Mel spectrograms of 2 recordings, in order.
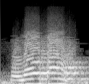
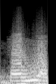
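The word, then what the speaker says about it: ثویبہ: تو سویبہ کا اصل تلفظ بھی آپ نوٹ کر لیں کیونکہ عام طور پہ لوگ عقیدت میں نام ضرور لگتے اپنی بچیوں کا لیکن وہ سوبیہ کہتے ہیں سوبیہ نہیں ہے. سویبہ تا واو یا با ہاں اور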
